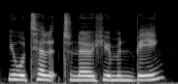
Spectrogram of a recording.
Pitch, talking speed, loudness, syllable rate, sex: 210 Hz, 270 wpm, -16 LUFS, 5.6 syllables/s, female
